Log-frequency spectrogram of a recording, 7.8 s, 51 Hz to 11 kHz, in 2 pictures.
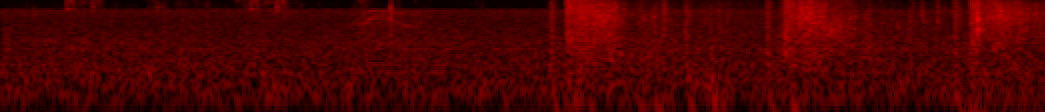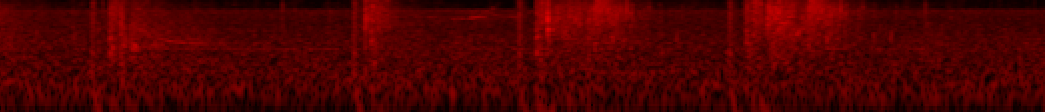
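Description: Gunfire in the Resident Evil 3 video game: a string of sharp, faint shots at irregular intervals over a steady background hiss, with no talking.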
